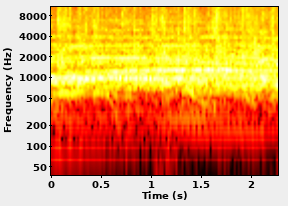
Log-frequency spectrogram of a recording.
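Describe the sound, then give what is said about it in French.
Fans at a fan convention cheer and scream as the Saturday guests come onto the stage. The sound is a dense, continuous wall of high whoops and shrieks with no pauses. “convention digne de ce nom commence comme toujours par de nombreux cris de joie. Ceci accompagne la montée sur scène de nos guests présents sur l'événement le samedi.”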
